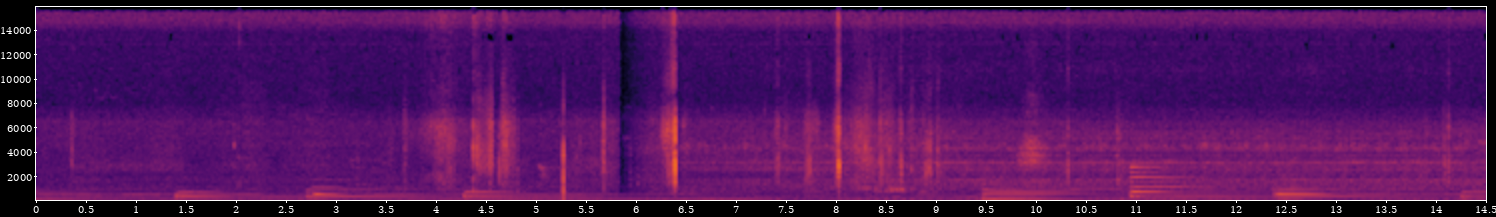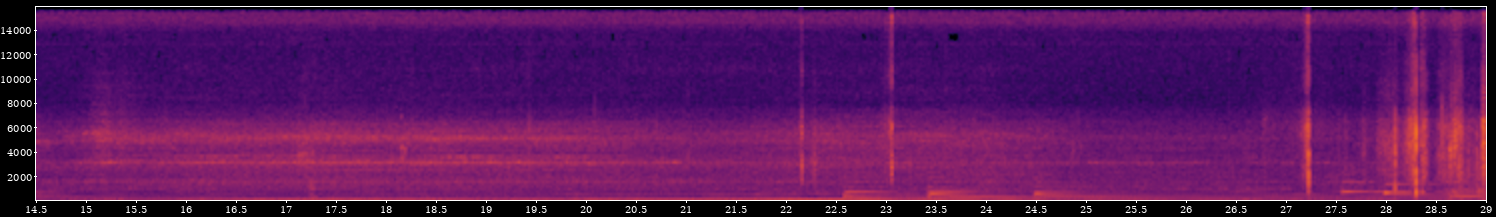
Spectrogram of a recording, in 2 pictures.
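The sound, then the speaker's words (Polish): A garbage truck collecting bins of mixed waste: a droning engine with whining hydraulic tones, then a louder, steady rumbling churn, with a few sharp clanks scattered throughout. “Ten wrzucili, zmieszane. To by świadczyło o tym, że po inne pojemniki przyjedzie inny samochód.”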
